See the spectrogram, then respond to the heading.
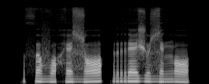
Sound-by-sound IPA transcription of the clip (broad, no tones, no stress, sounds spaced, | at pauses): θ ʌ v ɔ h ɛ ɮ ɔ | r ɛ ʒ ø ɮ ɛ ŋ ɔ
